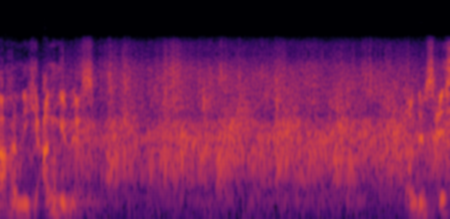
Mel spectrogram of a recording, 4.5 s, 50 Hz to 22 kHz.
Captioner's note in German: Beifall bei der CDU und dem BÜNDNIS 90/DIE GRÜNEN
